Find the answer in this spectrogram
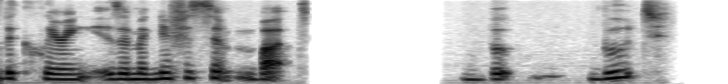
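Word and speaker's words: butte: Striking up for the sky in the center of the clearing is a magnificent boot. How do you pronounce that? B-U-T-T-E. Is it really? I think it's butt.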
